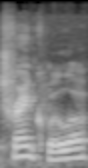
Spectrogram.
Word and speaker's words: Tranquilla: Via Tranquilla. Is it Tranquilla? Yeah. Is that how I'm? Yeah, you're saying it right.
